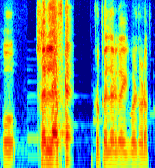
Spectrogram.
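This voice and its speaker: A man's voice: a little high, completely flat delivery, fast, dry recording, faint music behind. A young man in a classroom asking the teacher hesitant questions. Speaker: student.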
